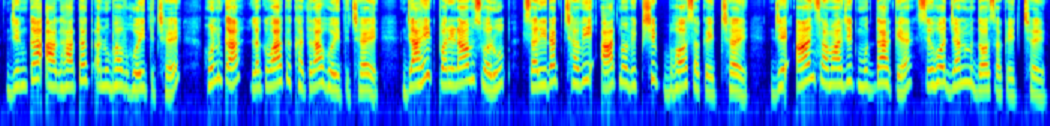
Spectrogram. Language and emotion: Maithili, neutral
